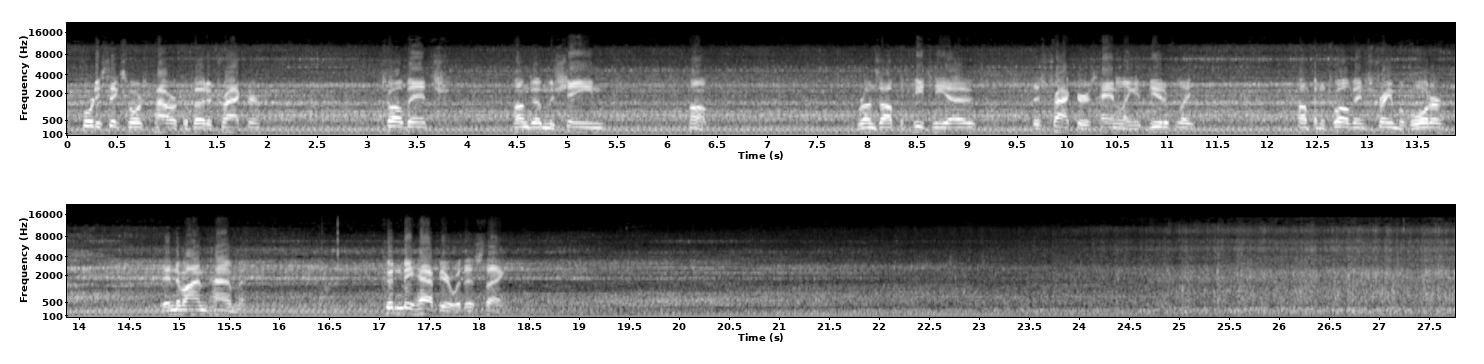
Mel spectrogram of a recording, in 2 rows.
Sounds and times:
Speech: 0:00.1 - 0:02.0, 0:03.1 - 0:03.8, 0:04.4 - 0:05.4, 0:06.2 - 0:06.5, 0:07.9 - 0:11.3, 0:12.3 - 0:13.8, 0:14.8 - 0:15.7, 0:16.4 - 0:18.4.

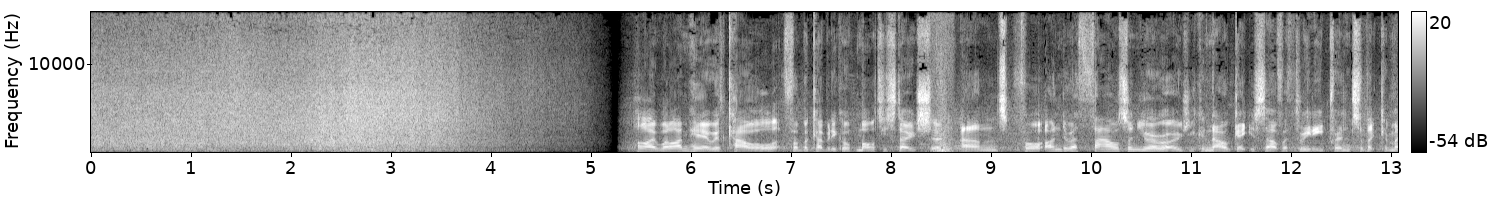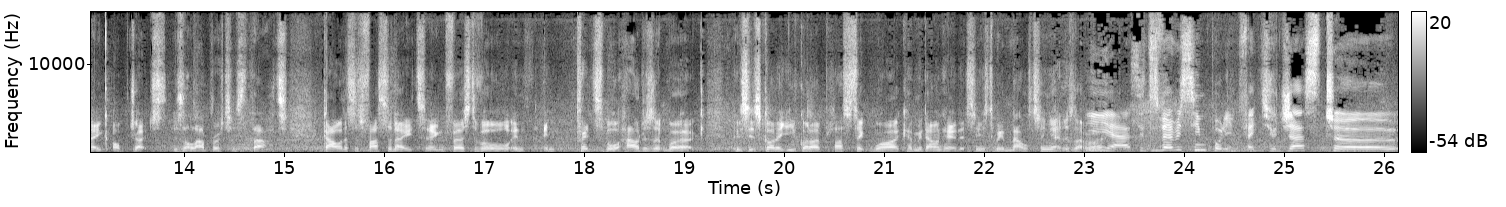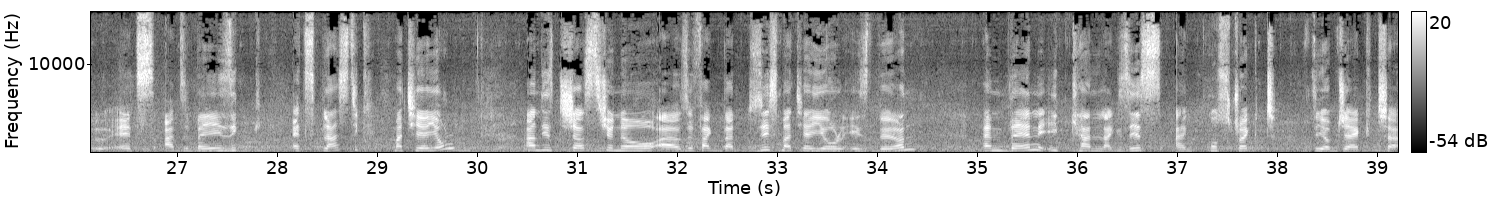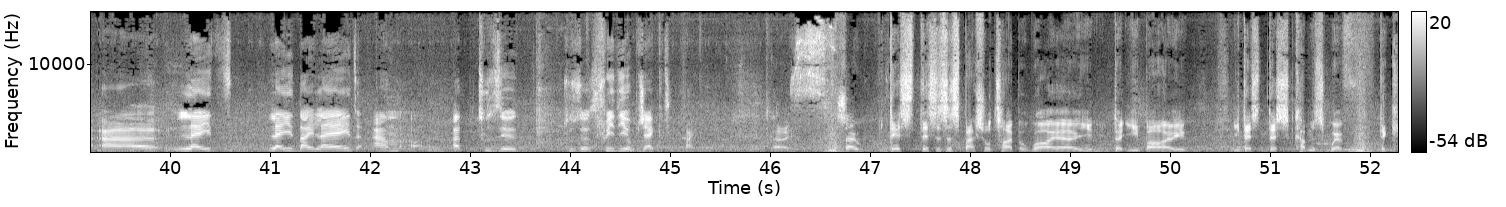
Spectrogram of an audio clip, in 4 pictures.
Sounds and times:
Speech: 0:05.4 - 0:29.8.

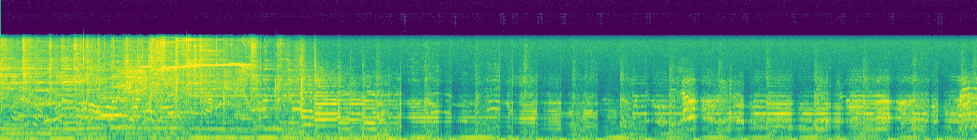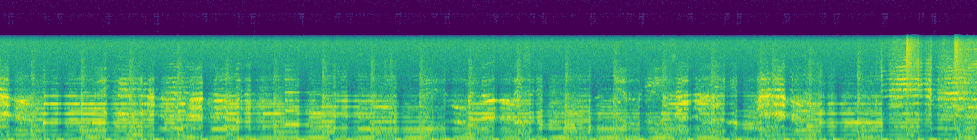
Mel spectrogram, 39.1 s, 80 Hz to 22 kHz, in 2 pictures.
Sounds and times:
Music: 0:00.0 - 0:39.0.

